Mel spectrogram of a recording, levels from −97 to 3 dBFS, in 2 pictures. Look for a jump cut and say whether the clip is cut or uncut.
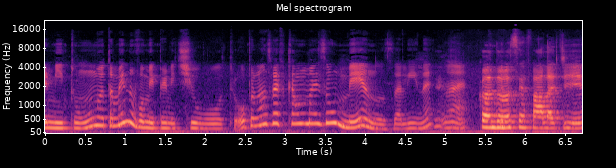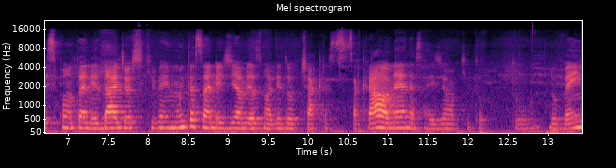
uncut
